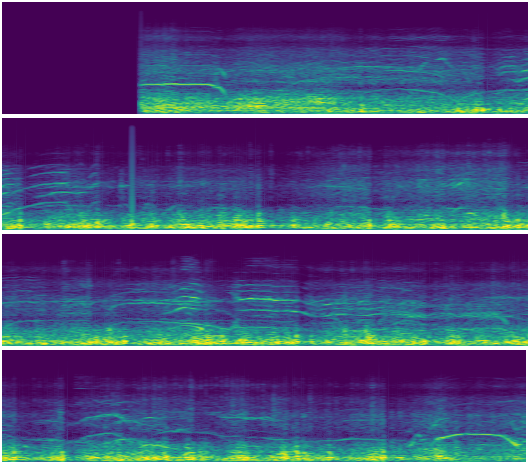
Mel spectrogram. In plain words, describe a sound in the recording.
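Roller coaster wheels squeal on the rails.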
